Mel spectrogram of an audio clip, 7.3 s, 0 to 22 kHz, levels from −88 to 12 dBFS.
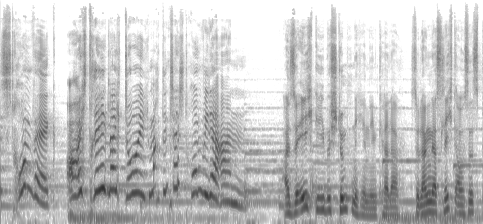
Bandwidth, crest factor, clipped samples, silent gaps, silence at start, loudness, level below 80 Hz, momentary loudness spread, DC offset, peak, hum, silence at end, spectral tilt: over 20 kHz; 18 dB; under 0.1%; none; 0 s; -21 LUFS; -44 dBFS; 10 LU; under 0.1%; -4 dBFS; none; 0 s; -4.5 dB/octave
